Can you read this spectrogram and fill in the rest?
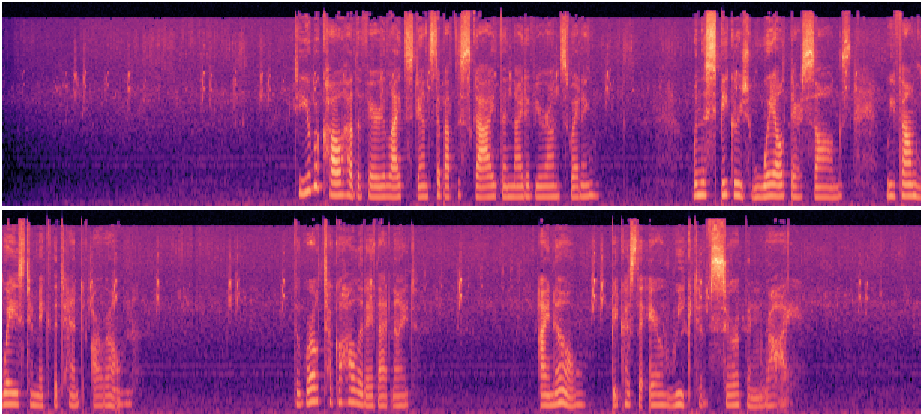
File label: Handkerchief Poem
